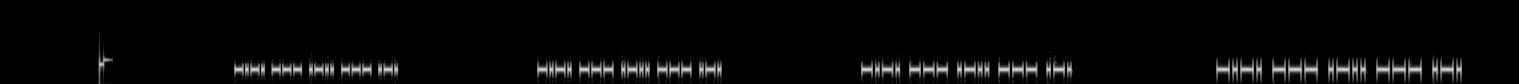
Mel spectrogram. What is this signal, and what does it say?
Morse code, heard as a keyed tone, about 38 wpm, 700 Hz. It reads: COLOR COLOR COLOR COLOR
